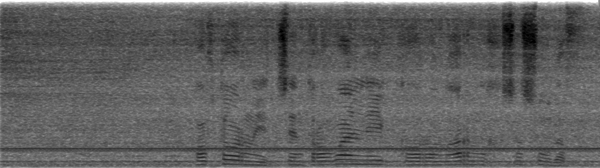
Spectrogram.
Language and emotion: Russian, neutral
